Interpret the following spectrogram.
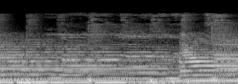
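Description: Bacchus BST-2 RSM Stratocaster-style electric guitar played through an amplifier: a sustained single-note lead line, with a note bent upward near the end.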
